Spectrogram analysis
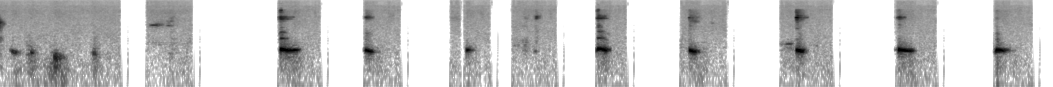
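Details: Faint, brief, high-pitched cry sounds about once a second with silence between, from a newborn in a neonatal-complications teaching clip. A weak, abnormal newborn cry, a sign of illness.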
